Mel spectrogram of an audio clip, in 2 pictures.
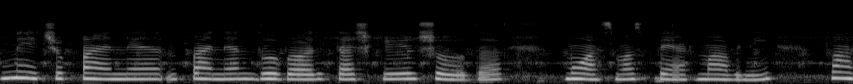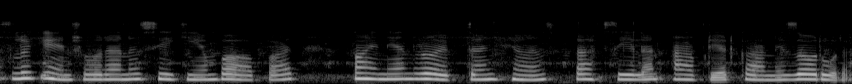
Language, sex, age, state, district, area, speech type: Kashmiri, female, 30-45, Jammu and Kashmir, Anantnag, urban, read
